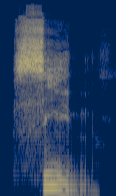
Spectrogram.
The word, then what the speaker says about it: scene: Now, for the silent C. This often happens before the letter K or in some SC words. For example, muscle. Muscle. Okay, not muscle, but muscle. Scene.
